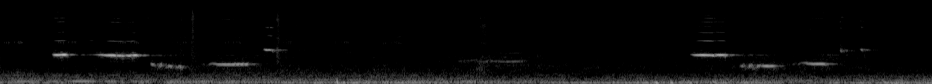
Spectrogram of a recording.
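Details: Pied butcherbird in Australia, a regular visitor at a house, gives melodious piping phrases of pure whistles stepping down in pitch then rising again; the phrase is repeated about six seconds later, with faint background hum.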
